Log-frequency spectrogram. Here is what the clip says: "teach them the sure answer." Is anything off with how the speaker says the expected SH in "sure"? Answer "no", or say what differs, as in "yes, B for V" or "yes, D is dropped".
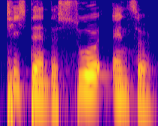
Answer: yes, S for SH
